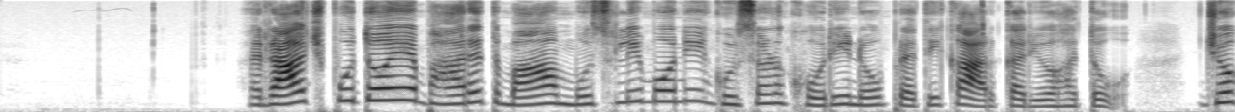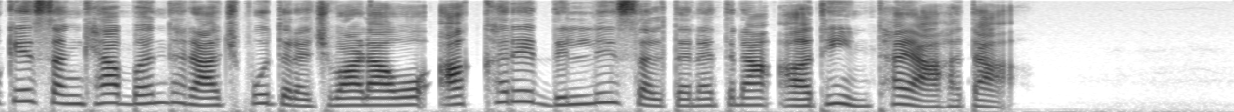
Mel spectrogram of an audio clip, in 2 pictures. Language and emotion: Gujarati, neutral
